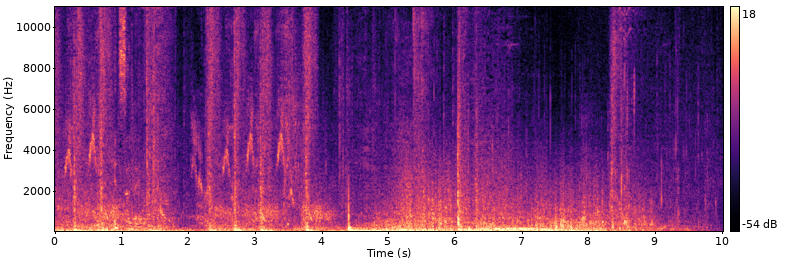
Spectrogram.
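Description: Spell blasts and heavy booms erupt in a Hogwarts Legacy duel, the fiery Incendio burst among repeated loud thuds and crackling impacts, with a voice shouting over the combat.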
